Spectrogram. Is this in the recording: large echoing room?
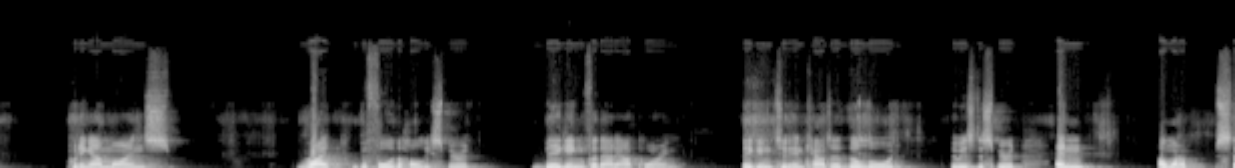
yes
